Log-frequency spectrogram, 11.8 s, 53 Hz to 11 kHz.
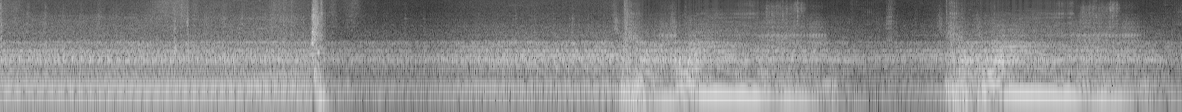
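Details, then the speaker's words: B16-engined Nissan Sentra rallycross car with stiffer torque mount insert, recorded inside the cab: heavy low drone and rumble swelling with each throttle blip; mount transfers excessive engine vibration throughout the cab. "Yeah, definitely transfers a lot of vibrations all throughout the cab."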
